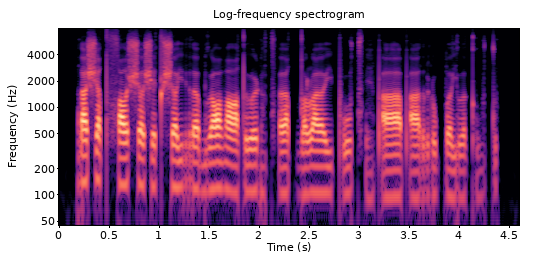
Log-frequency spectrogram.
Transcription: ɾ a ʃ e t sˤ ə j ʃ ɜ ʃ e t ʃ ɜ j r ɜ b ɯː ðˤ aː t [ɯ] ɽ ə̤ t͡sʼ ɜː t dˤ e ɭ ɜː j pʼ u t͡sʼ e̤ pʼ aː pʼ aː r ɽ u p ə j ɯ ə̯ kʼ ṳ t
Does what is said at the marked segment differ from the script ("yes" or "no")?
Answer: yes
